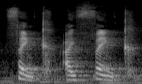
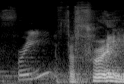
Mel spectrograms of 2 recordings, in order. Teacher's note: I mean the unvoiced one becomes an f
